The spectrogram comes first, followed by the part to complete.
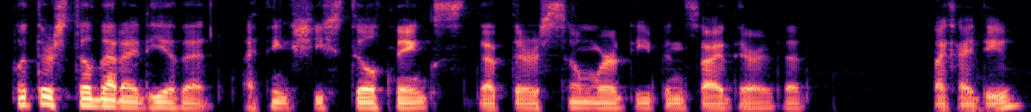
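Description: A man hosting a casual podcast, animated and quick to laugh as he talks. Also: sits low. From United States. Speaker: podcast host.

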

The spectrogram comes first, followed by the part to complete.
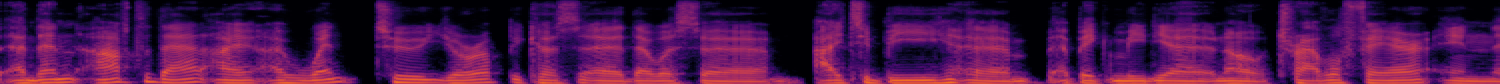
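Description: A man talking casually about travel, halting and often repeating his words. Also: on the low side, no room sound, studio quality. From Denmark.

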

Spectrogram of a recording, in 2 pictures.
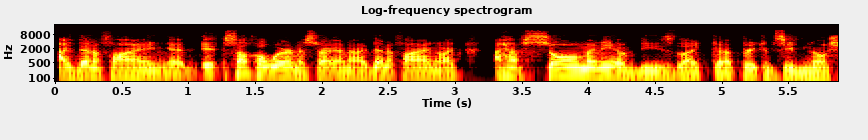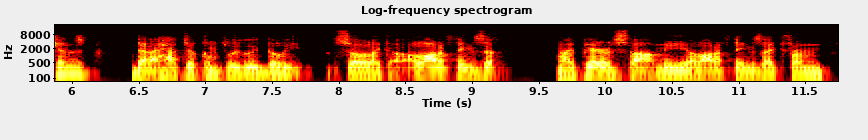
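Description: A young man from Dubai, telling his agency story in a fast, casual way full of "like"s. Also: on the low side. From born in Egypt, grew up in Dubai. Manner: fast, filler-heavy talk with many "like"s, acts out dialogue. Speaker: agency founder, guest.

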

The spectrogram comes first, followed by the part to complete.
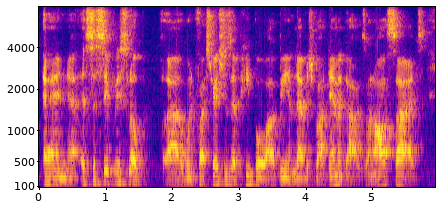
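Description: A man from Ethiopia, a congressional candidate, answering interview questions in a halting way with many fillers and restarts. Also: darkish tone. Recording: roomy, dull remote line with faint rumble.

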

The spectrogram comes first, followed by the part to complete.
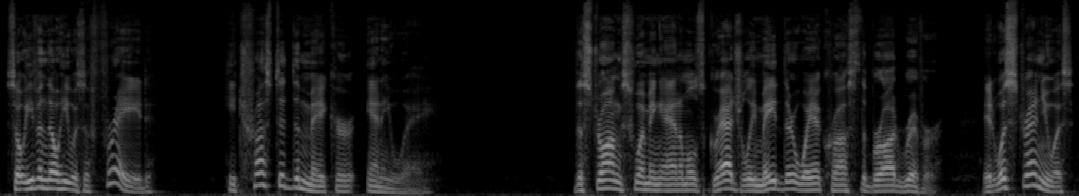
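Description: Male narrator for children's story. Animated melody, medium pitch, close studio-dry sound. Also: no room sound. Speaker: audiobook narrator.

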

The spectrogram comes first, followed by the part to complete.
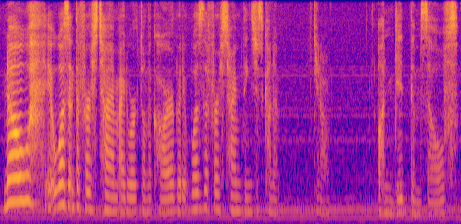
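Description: A woman's voice: mid-range voice, normal speed, slight background noise, close to an everyday voice. A woman playing a frustrated, self-doubting teenage girl mechanic in a radio drama, sardonic and hesitant. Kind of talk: naturalistic radio drama acting.

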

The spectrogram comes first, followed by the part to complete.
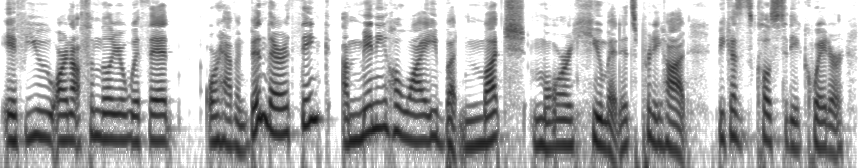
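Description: Chatty woman host from Guam, low-pitched. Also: normal speed, hardly any pauses, dry recording, studio quality. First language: Korean. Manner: chatty, laughs often. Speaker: podcast host. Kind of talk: personal storytelling monologue.

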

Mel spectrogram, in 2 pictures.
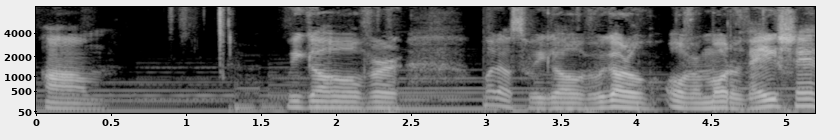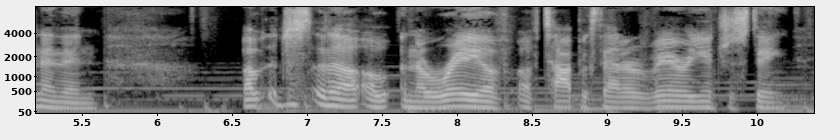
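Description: A man's voice: medium pitch, normal speed, fairly bright tone, faint music behind. A congested man hosting a podcast in casual, slangy, conversational talk. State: congested from allergies. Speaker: podcast host.

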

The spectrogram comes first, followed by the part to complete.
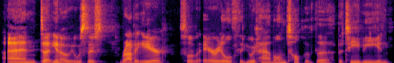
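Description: A middle-aged or older British man co-hosting a casual podcast, explaining things in a halting, discursive way with frequent asides. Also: low voice, fairly even intonation, dry recording, clean studio sound. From United Kingdom. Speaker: podcast co-host.

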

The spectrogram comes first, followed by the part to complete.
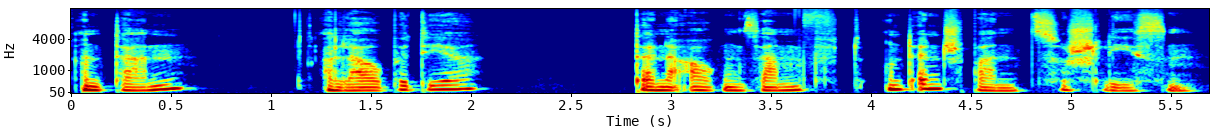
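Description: Very slow, low-pitched woman guiding meditation. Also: slightly rough, dry recording, studio quality. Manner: soothing, gentle, unhurried with long pauses. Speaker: guided meditation instructor. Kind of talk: guided imagery relaxation narration.

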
